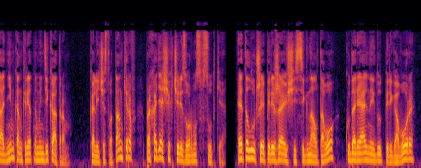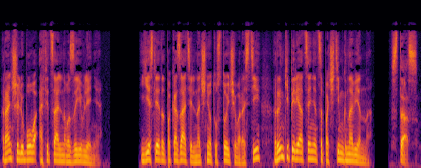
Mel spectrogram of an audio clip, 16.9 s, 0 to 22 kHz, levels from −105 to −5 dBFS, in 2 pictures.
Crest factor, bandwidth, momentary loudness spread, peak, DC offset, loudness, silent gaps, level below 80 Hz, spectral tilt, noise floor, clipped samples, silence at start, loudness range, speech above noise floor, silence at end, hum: 18 dB; 12 kHz; 7 LU; -6 dBFS; under 0.1%; -25 LUFS; 4.54-4.69 s, 10.65-11.19 s, 15.92-16.19 s; -52 dBFS; -4.5 dB/octave; under -90 dBFS; under 0.1%; 0 s; 3 LU; over 65 dB; 0.1 s; none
